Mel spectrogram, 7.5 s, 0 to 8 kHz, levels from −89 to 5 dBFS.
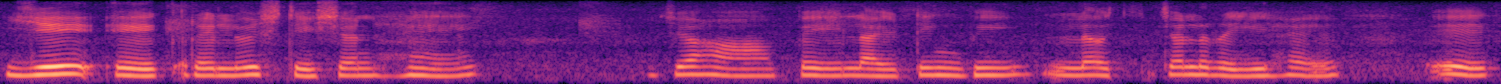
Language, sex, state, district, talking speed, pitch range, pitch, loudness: Hindi, female, Odisha, Khordha, 110 wpm, 210-235 Hz, 220 Hz, -19 LUFS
